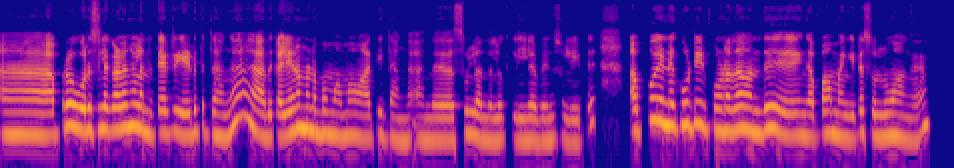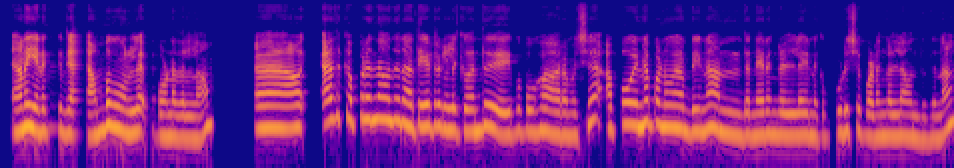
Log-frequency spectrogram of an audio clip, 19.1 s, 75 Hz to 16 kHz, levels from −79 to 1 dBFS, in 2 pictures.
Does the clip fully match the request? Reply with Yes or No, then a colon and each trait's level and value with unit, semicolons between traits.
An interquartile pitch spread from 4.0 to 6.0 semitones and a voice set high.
Yes: average, 4.3 semitones; high, 230 Hz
